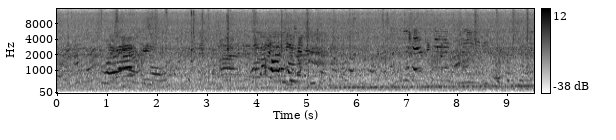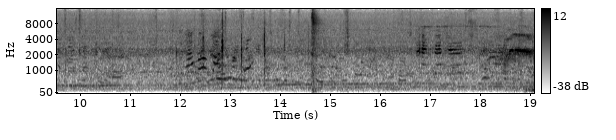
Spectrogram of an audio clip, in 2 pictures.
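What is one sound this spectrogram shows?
Adults and children chatter in the background outdoors.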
